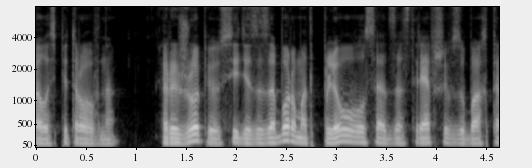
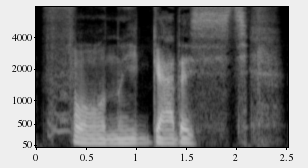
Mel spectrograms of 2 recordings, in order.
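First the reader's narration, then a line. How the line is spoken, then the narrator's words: Hissing. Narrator (Russian): шипел он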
